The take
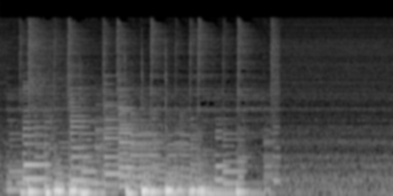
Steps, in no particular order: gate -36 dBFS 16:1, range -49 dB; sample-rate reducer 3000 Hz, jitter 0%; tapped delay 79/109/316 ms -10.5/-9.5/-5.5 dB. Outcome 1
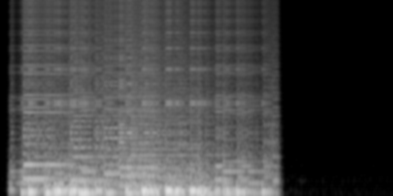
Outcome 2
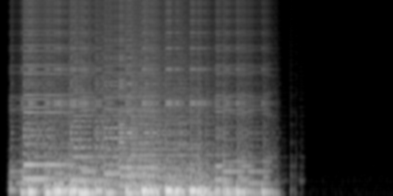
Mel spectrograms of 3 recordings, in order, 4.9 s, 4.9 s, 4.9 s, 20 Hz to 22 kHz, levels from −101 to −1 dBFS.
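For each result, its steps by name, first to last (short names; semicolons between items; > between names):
tapped delay > sample-rate reducer > gate; gate > tapped delay > sample-rate reducer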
